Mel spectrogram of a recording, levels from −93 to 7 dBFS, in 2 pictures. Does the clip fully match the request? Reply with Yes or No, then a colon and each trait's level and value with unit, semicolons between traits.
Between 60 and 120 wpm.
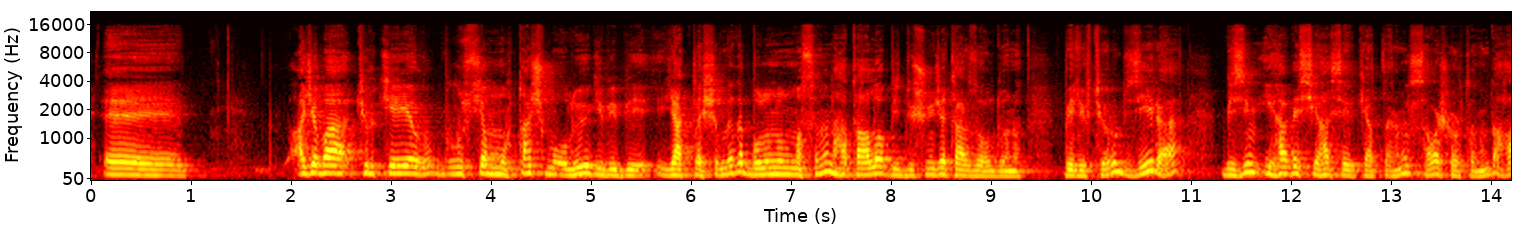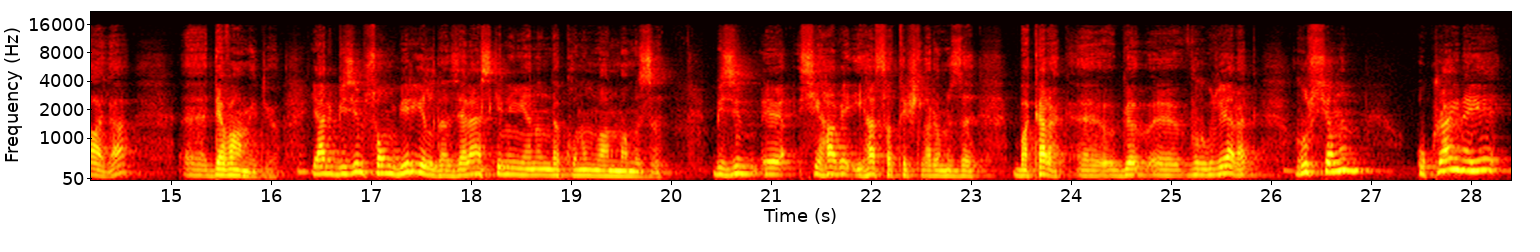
Yes: slow, 95 wpm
